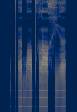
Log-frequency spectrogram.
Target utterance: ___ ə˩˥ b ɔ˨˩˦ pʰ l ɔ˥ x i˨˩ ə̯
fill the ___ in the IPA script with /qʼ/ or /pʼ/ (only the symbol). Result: pʼ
